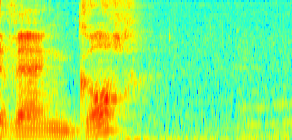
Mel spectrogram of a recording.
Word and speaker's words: Van Gogh: rather be painted by Van Gogh I can't remember exactly how to pronounce his name it's not pronounced than the American eyes go over stand just more like hawk or something like that so would I rather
